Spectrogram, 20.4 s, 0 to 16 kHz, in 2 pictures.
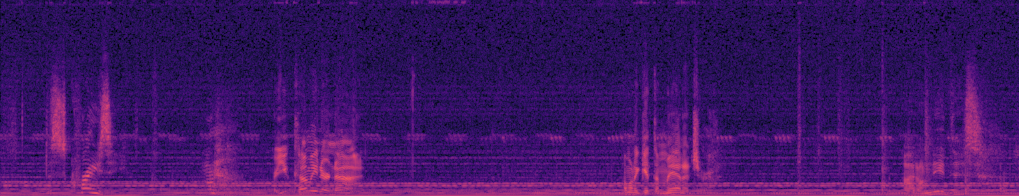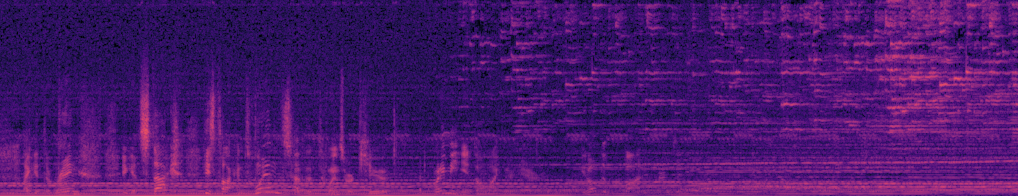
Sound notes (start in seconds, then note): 16.8 tinkling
